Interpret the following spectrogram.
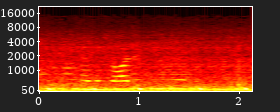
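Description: Steady low rumble of the Toyota Fortuner idling at the drive-thru, heard inside the cabin, with a thin, faint voice through the order speaker greeting 'Good afternoon, may I take your order please?'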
